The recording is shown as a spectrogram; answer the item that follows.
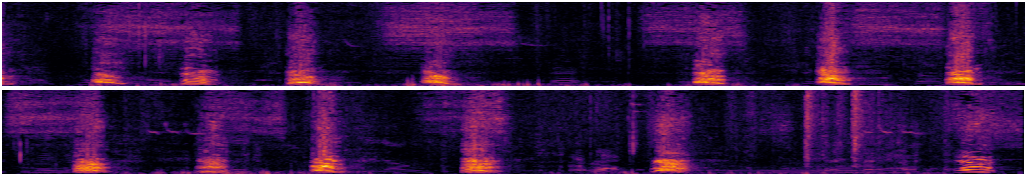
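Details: A Cane Corso named Haus barks steadily during French Ring seminar work in Montreal: a long series of short, gruff barks spaced roughly half a second to a second apart, with people talking quietly in the background.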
